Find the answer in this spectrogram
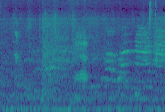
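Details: Two male Indian ringneck (rose-ringed) parakeets talking, chattering in husky, speech-like mimicry with short syllables rising and falling over a low background hum, then a meow.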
